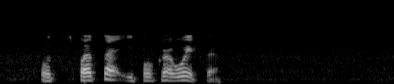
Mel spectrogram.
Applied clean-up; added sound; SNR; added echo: none; none; none; none.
